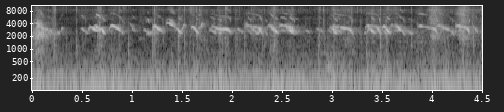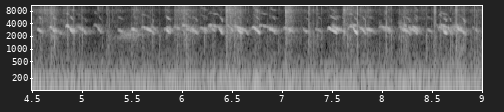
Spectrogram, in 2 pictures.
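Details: Thirsty coloured baby chicks chirp nonstop while feeding, a dense chorus of piercing high peeps packed almost without gaps. Faint tapping and clicks of eating run underneath.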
